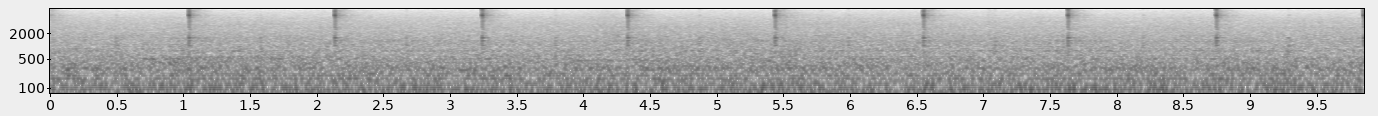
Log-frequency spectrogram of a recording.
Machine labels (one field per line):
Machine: valve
